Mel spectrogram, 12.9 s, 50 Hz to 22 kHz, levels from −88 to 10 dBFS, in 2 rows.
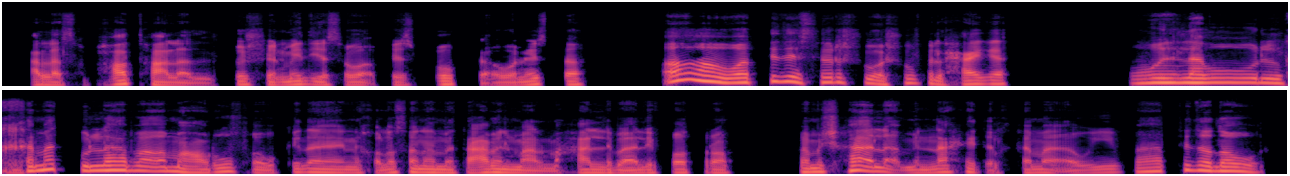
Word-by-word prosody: على -, -, 0 dB
صفحاتها -, -, -1 dB
على -, -, +1 dB
الSocial 110 Hz, -3 st, -4 dB
Media، 105 Hz, -3 st, -2 dB
سواء 95 Hz, 0 st, -4 dB
Facebook 115 Hz, +5 st, -4 dB
أو 90 Hz, +2 st, -3 dB
Insta، 110 Hz, 0 st, -2 dB, 0.4 s
آه، 230 Hz, -3 st, +7 dB
وأبتدي 200 Hz, +4 st, +3 dB
أسيرش 185 Hz, -2 st, -2 dB
وأشوف 140 Hz, +3 st, -2 dB
الحاجة. 125 Hz, +2 st, +1 dB, 0.6 s
ولو 170 Hz, +1 st, +4 dB
الخامات 165 Hz, +5 st, +2 dB
كلها 185 Hz, +2 st, +5 dB
بقى 165 Hz, -4 st, +2 dB
معروفة 130 Hz, -2 st, -1 dB
وكده، 120 Hz, +6 st, -4 dB
يعني 105 Hz, -2 st, -2 dB
خلاص 110 Hz, +3 st, -5 dB
أنا 115 Hz, -2 st, +1 dB
متعامل 110 Hz, +1 st, +1 dB
مع 95 Hz, -3 st, 0 dB
المحل 100 Hz, +5 st, -3 dB
بقى 90 Hz, -1 st, 0 dB
لي 100 Hz, -, -3 dB
فترة، 105 Hz, -2 st, -3 dB, 0.3 s
فمش 130 Hz, +7 st, 0 dB
هاقلق 155 Hz, -7 st, +4 dB
من 100 Hz, +1 st, -5 dB
ناحية 120 Hz, +2 st, -2 dB
الخامة 105 Hz, +1 st, -5 dB
أوي، 105 Hz, +6 st, -6 dB
فهابتدي. 155 Hz, -, +1 dB
120 Hz, 170 wpm, -24 LUFS, 105-165 Hz, 0.6 s, آه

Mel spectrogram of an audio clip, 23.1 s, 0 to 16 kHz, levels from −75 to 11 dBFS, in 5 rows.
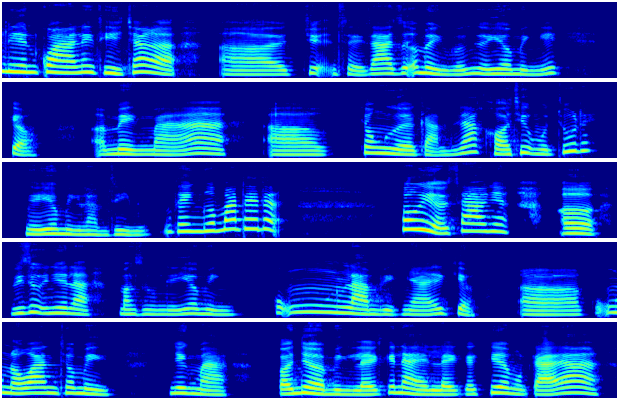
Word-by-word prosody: liên 315 Hz, -3 st, +5 dB
quan 285 Hz, -3 st, +5 dB
ấy 300 Hz, 0 st, +3 dB
thì 260 Hz, -3 st, +1 dB
chắc 310 Hz, +8 st, +2 dB
là, 225 Hz, -8 st, +3 dB, 0.3 s
ờ, 195 Hz, -1 st, -4 dB, 0.3 s
chuyện 245 Hz, -2 st, -6 dB
xảy 195 Hz, -4 st, -6 dB
ra 235 Hz, +3 st, +2 dB
giữa 255 Hz, +3 st, -2 dB
mình 235 Hz, -8 st, +1 dB
với 195 Hz, +2 st, -3 dB
người 235 Hz, -1 st, -1 dB
yêu 225 Hz, 0 st, +1 dB
mình 200 Hz, -1 st, -4 dB
ấy, 255 Hz, +2 st, -5 dB, 0.5 s
kiểu, 170 Hz, -, -1 dB, 0.4 s
ờ, 200 Hz, -, -9 dB
mình 210 Hz, -2 st, +1 dB
mà 190 Hz, -1 st, -2 dB
á, 235 Hz, 0 st, +1 dB, 0.3 s
à, 190 Hz, -1 st, -2 dB, 0.4 s
trong 270 Hz, -2 st, +1 dB
người 215 Hz, -6 st, +2 dB
cảm 180 Hz, 0 st, -7 dB
giác 300 Hz, +5 st, -1 dB
khó 215 Hz, -3 st, 0 dB
chịu 275 Hz, +5 st, -2 dB
một 215 Hz, -2 st, -3 dB
chút 345 Hz, +3 st, 0 dB
ấy, 375 Hz, 0 st, -6 dB, 0.3 s
người 210 Hz, -2 st, 0 dB
yêu 225 Hz, +2 st, +4 dB
mình 210 Hz, -3 st, 0 dB
làm 185 Hz, -3 st, -5 dB
gì 195 Hz, 0 st, -3 dB
mình 180 Hz, +1 st, -9 dB
cũng 320 Hz, -, -10 dB
thấy 340 Hz, 0 st, +2 dB
ngứa 345 Hz, +2 st, +1 dB
mắt 445 Hz, +3 st, +4 dB
hết 460 Hz, 0 st, +2 dB
á, 440 Hz, 0 st, +1 dB, 0.9 s
không 445 Hz, 0 st, +7 dB
hiểu 265 Hz, -8 st, +4 dB
sao 355 Hz, -1 st, +4 dB
nha. 340 Hz, -1 st, -1 dB, 0.4 s
Ờ, 245 Hz, -3 st, +3 dB, 0.2 s
ví 245 Hz, +2 st, -3 dB
dụ 305 Hz, +2 st, 0 dB
như 255 Hz, 0 st, 0 dB
là 215 Hz, -4 st, -1 dB, 0.2 s
mặc 215 Hz, -1 st, -4 dB
dù 210 Hz, 0 st, -8 dB
người 200 Hz, 0 st, -6 dB
yêu 230 Hz, +2 st, -2 dB
mình 195 Hz, -4 st, -5 dB, 0.3 s
cũng 300 Hz, +2 st, -3 dB
làm 230 Hz, -6 st, +2 dB
việc 200 Hz, 0 st, -6 dB
nhà 195 Hz, -2 st, -4 dB
ấy, 220 Hz, +4 st, -2 dB
kiểu, 235 Hz, -3 st, -4 dB, 0.3 s
ờ, 190 Hz, -1 st, -3 dB
cũng 285 Hz, +5 st, -4 dB
nấu 245 Hz, -1 st, +3 dB
ăn 265 Hz, 0 st, +4 dB
cho 265 Hz, +1 st, -1 dB
mình, 220 Hz, -6 st, 0 dB, 0.4 s
nhưng 255 Hz, -2 st, +1 dB
mà 190 Hz, -4 st, 0 dB, 0.4 s
có 220 Hz, -, +4 dB
nhờ 240 Hz, 0 st, +6 dB
mình 205 Hz, -2 st, -1 dB
lấy 195 Hz, +1 st, +3 dB
cái 285 Hz, +8 st, -2 dB
này, 230 Hz, -7 st, +3 dB
lấy 195 Hz, -1 st, +2 dB
cái 210 Hz, 0 st, -3 dB
kia 270 Hz, +5 st, +2 dB
một 220 Hz, -4 st, -3 dB
cái 195 Hz, +2 st, +5 dB
á, 265 Hz, -3 st, +4 dB
230 Hz, 220 wpm, -27 LUFS, 200-275 Hz, 0.9 s, không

